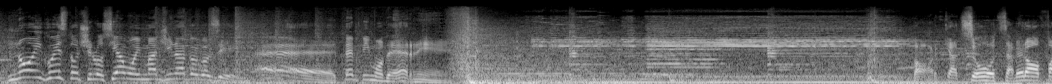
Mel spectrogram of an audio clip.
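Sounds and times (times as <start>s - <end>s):
speech: 0.1s - 5.6s, 9.1s - 10.5s
car horns honking in a stalled morning traffic jam: 4.8s - 9.7s.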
